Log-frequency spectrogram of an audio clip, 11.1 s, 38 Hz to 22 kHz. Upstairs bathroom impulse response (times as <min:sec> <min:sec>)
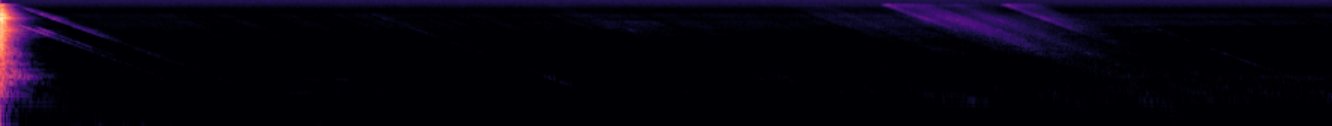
0:00.0 0:00.3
